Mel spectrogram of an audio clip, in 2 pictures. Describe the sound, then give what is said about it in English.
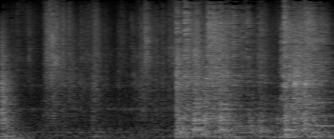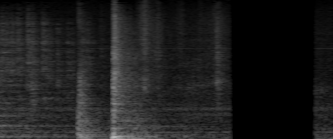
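A baking sheet lined with baking paper and holding a piece of fish scrapes and clatters as it slides onto the top oven shelf, with metallic rattling, then a sharp thud as the oven door shuts, followed by silence. “I'm just going to go on the top shelf of the oven.”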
